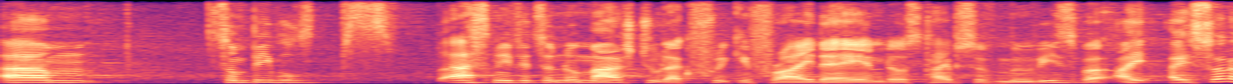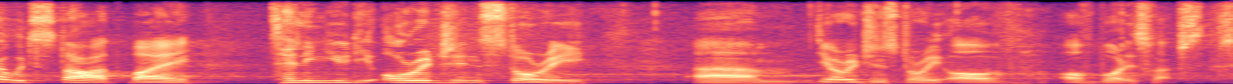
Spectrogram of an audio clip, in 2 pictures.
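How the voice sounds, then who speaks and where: In a French accent, a man with a fairly high pitch speaks at a moderate pace with fairly even intonation. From France, Paris. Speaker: tech company CEO. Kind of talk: conference talk.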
